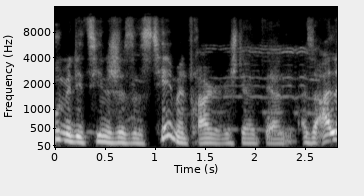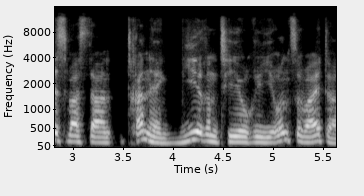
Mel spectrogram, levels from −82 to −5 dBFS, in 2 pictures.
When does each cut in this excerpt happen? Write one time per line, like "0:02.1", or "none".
none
